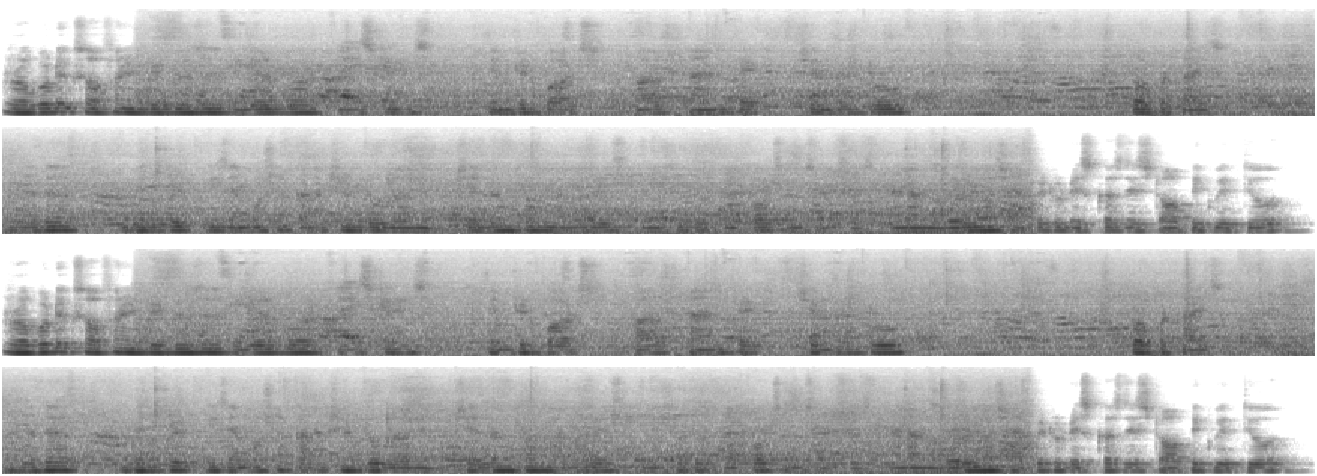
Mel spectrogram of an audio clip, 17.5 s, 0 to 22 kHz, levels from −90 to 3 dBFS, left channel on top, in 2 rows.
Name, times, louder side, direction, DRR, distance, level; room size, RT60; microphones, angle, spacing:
voice 1, 0.0-6.4 7.5-8.3 8.8-17.2, right 1 dB, 20° right, 0.4 m, -28 dB
sound 1, 0.9-15.6, equal, 85° right, 0.8 m, -32 dB
2.4 x 2.2 x 2.3 m
head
